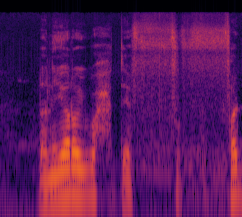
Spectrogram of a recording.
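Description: A man's voice holding a drawn-out, level filler sound, then a breathy hiss near the end.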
